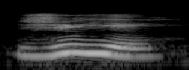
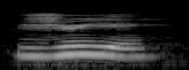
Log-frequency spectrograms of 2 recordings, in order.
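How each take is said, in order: No difference in how they are said.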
